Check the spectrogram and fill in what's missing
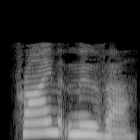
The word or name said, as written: prime mover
